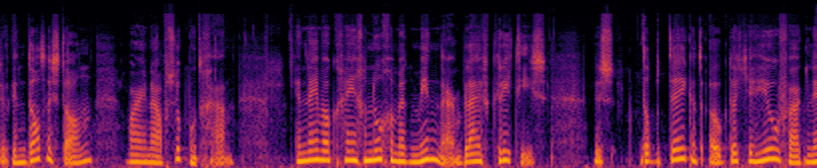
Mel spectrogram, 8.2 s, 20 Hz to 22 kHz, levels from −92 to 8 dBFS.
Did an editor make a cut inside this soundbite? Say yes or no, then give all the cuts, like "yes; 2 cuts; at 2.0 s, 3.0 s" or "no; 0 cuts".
no; 0 cuts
